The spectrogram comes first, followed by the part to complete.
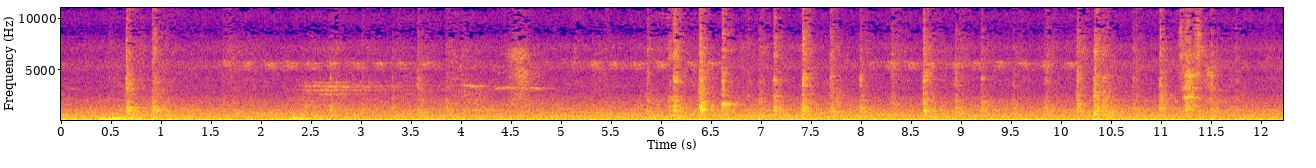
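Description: Quiet room tone with a steady low hum, a scattering of faint clicks and ticks, and a brief faint high chirp about three seconds in.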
